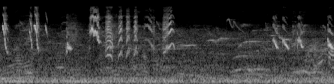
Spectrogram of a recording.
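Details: Oriental magpie-robin, a kept bird from Pemalang, Central Java, Indonesia, giving a short sparrow-style song: sharp high chirps in quick clusters, then thinner scratchy notes fading out.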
